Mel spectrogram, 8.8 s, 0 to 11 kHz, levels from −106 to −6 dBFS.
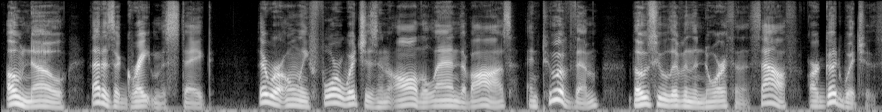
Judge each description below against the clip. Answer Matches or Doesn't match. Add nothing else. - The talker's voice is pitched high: Doesn't match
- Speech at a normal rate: Doesn't match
